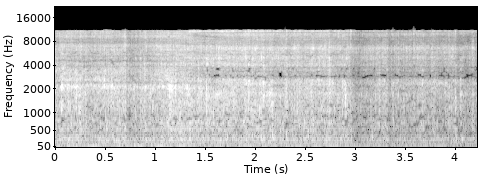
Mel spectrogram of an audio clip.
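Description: Bacon sizzling in a frying pan: a steady crackling hiss full of small sharp pops, easing slightly after about three seconds.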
